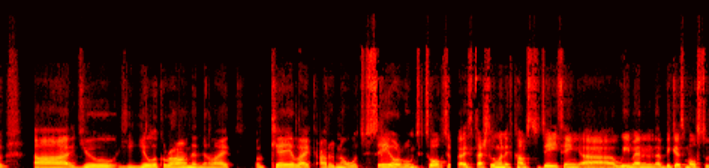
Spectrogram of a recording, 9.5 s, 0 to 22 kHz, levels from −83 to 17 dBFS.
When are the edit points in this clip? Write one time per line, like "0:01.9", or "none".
0:06.1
